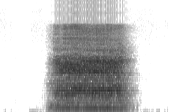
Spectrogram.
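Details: Sheep letting out a single quiet, coarse, wavering bleat about a second long in otherwise silent surroundings.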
